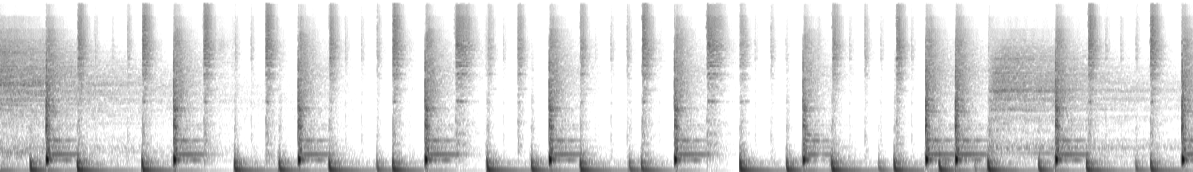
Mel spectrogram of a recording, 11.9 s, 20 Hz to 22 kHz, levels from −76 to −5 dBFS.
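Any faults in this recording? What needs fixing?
Grainy, rough texture runs through the music from start to finish, with tones turning noisy. It is likely Opus compression in its music (CELT) mode. Band energies survive, but fine detail is rebuilt from folded or noise content. Bandwidth stays full, to about 20.3 kHz. The plainly audible damage fits a low bitrate near 24 kbps. Prevent it by encoding the music at a higher Opus bitrate.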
